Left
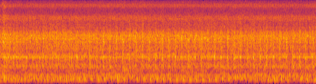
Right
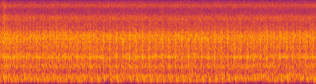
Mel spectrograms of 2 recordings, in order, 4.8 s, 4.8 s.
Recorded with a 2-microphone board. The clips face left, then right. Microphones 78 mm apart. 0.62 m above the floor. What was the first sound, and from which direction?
Only background noise.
